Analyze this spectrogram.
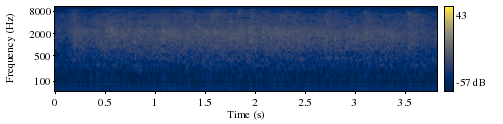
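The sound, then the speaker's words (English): Audience applause as a CEO is introduced on stage, faint but continuous clapping with a steady, even texture throughout. “An accomplished person, please put your hands together for CEO of IPMC.”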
